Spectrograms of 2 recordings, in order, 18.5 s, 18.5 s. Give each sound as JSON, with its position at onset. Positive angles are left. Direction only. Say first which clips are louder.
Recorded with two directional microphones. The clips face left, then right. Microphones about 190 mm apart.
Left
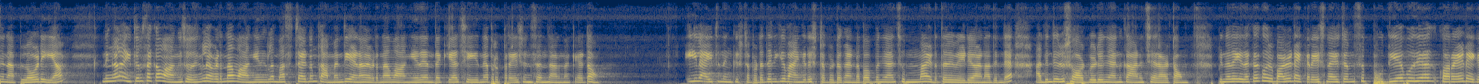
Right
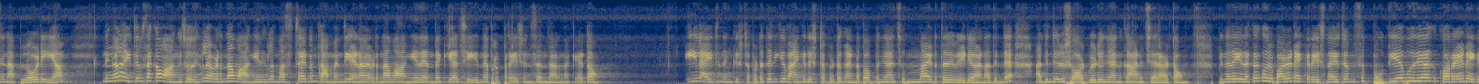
{"t": 0.0, "sound": "a woman's voice", "louder": "left 3 dB", "side_deg": 35}
{"t": 8.5, "sound": "a woman's voice", "louder": "left 5 dB", "side_deg": 40}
